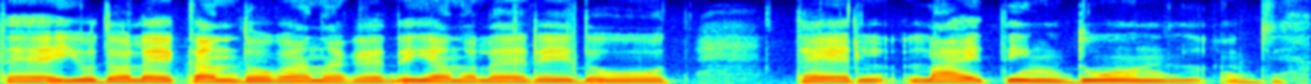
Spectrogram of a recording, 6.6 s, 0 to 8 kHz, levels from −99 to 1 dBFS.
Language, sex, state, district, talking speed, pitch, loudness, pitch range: Chakma, female, Tripura, Dhalai, 110 wpm, 225 Hz, -13 LUFS, 220-230 Hz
